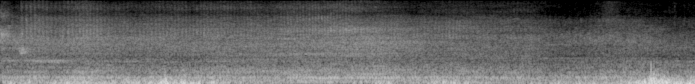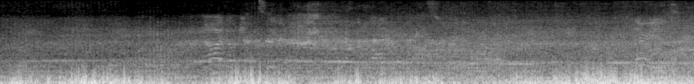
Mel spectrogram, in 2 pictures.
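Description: Go-kart engines whining as the karts lap the track, with a faint rising note as one accelerates about two-thirds of the way through. A heavy, uneven low rumble builds from about halfway through.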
